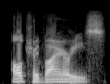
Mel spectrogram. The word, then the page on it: ultra vires: American English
